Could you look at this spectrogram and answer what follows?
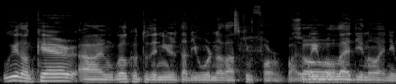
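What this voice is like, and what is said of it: Strong non-native English accent. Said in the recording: “really bad English ... We have a really strong accent”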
